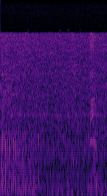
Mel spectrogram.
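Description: A cat purrs steadily up close, a soft continuous rumbling drone with a faint pulsing rhythm, low in level and alone.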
